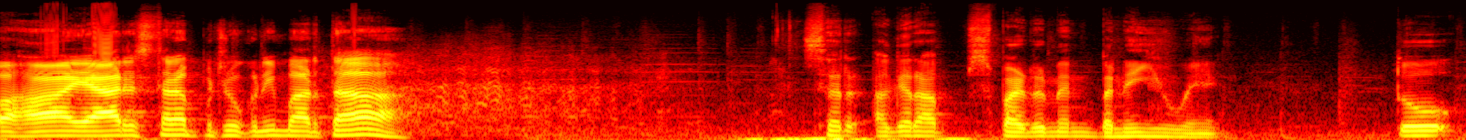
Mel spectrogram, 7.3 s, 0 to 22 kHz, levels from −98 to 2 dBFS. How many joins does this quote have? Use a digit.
2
